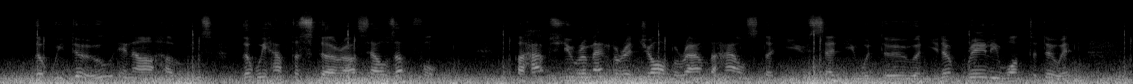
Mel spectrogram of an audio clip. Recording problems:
wind noise on the microphone; heavy; 2 dB below the speech

